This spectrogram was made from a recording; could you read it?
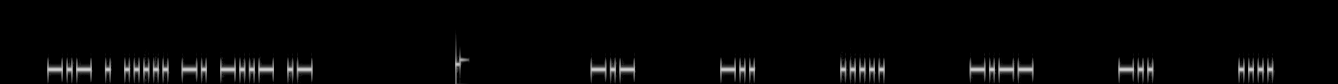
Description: Morse code, heard as a keyed tone, about 25 wpm, spaced as for 13 wpm, 700 Hz. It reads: KE5NXA KD5YDH
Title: USA Call Signs - 6 Characters - 6x Character Spacing - 25wpm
